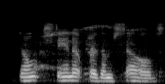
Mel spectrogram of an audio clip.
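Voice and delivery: ordinary talk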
